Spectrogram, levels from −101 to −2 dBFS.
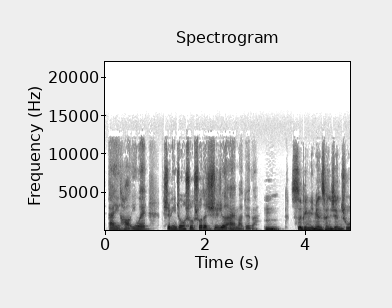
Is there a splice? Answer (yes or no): yes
